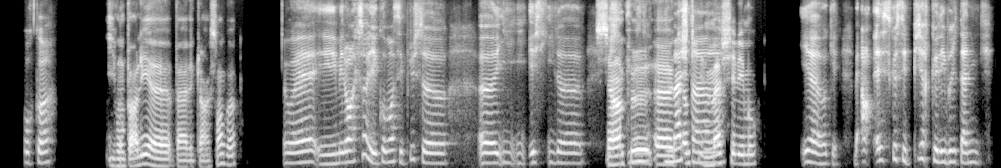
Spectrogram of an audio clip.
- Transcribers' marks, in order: none
- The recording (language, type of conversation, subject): French, unstructured, Pourquoi, selon toi, certaines chansons deviennent-elles des tubes mondiaux ?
